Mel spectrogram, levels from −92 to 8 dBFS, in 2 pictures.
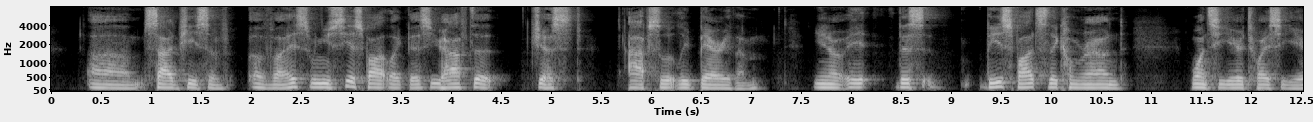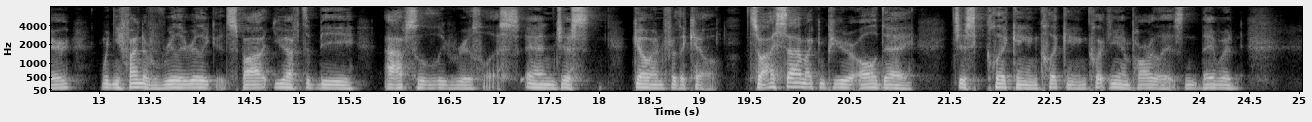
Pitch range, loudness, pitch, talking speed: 115-130 Hz, -19 LUFS, 125 Hz, 180 wpm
